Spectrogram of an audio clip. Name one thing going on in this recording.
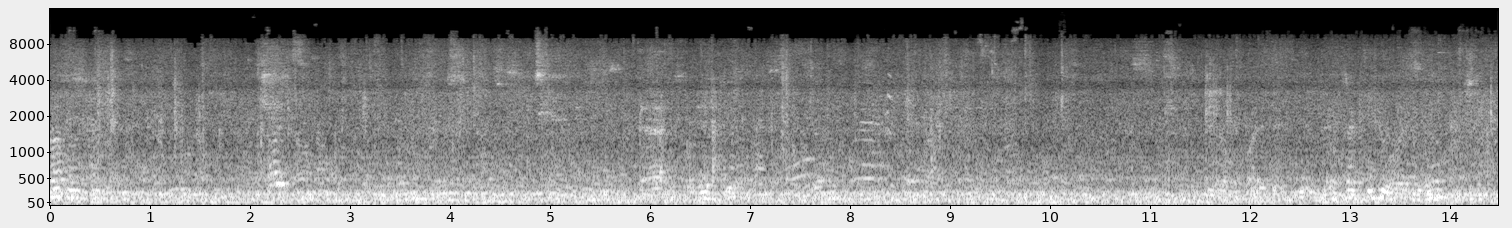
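A man speaks to the audience through a microphone and loudspeakers.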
